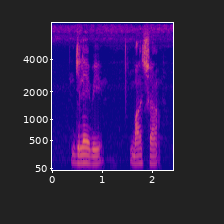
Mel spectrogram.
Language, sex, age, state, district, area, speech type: Telugu, male, 18-30, Andhra Pradesh, Nellore, rural, spontaneous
